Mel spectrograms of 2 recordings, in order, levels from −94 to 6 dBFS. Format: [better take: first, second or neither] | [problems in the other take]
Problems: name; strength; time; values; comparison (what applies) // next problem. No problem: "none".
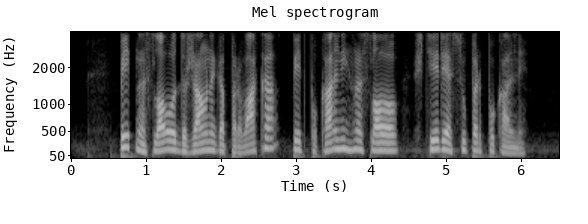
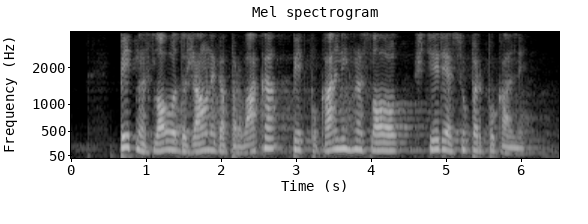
first | room echo; dies away in 1.3 s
